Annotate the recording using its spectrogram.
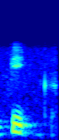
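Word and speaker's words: peak: जैसे पी ई ए के पिक पी ई के पिक पिक माने इ ए का उच्चारण लंबी ई की तरह होता है।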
